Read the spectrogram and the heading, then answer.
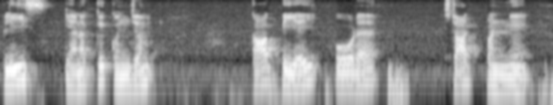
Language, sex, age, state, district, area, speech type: Tamil, male, 18-30, Tamil Nadu, Mayiladuthurai, urban, read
